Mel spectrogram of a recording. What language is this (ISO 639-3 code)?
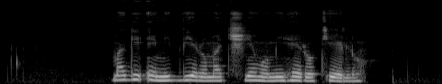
luo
